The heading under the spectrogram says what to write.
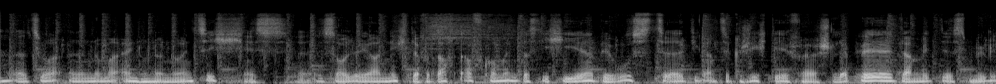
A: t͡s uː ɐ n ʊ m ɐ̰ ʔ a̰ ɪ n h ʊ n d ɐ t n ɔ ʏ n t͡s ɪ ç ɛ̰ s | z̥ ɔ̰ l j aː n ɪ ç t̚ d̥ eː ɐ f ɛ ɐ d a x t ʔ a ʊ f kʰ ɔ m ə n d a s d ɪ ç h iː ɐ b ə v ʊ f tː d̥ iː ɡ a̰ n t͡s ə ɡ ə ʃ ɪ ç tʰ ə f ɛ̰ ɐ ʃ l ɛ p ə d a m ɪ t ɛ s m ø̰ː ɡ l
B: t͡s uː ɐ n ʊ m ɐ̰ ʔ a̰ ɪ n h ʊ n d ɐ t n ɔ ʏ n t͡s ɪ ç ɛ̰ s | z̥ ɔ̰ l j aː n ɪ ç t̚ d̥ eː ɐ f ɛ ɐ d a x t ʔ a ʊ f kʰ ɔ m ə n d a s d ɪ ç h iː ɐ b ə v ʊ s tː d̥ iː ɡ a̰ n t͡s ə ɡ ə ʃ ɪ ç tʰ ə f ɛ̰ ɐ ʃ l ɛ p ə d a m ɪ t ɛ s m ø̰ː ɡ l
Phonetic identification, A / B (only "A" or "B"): B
